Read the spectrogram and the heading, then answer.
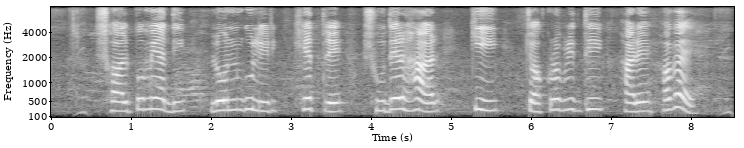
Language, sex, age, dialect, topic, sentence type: Bengali, female, 18-24, Northern/Varendri, banking, question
